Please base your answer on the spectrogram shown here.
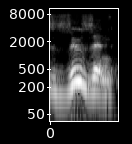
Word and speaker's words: Zyuzin: It's Zyuzin.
